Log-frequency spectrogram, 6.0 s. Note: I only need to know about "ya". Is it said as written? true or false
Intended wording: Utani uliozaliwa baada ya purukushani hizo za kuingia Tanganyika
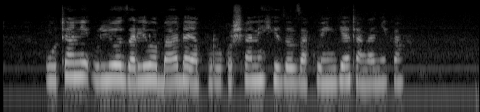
true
